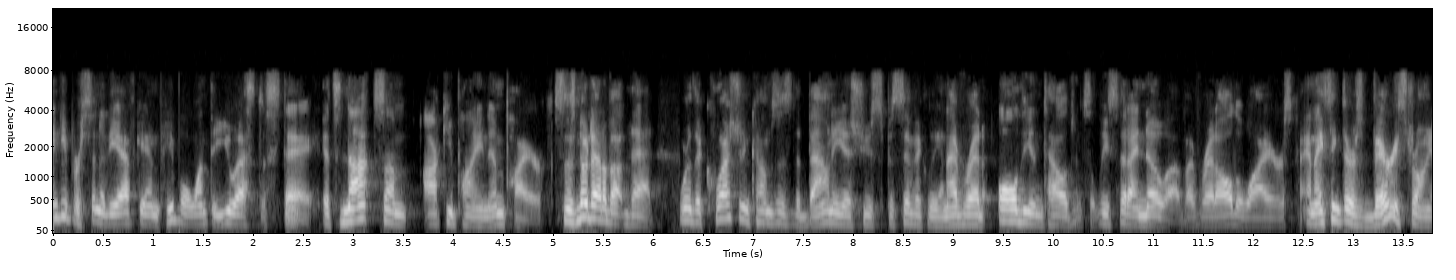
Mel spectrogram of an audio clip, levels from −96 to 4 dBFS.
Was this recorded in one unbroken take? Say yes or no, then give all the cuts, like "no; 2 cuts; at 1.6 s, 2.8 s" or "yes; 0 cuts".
yes; 0 cuts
